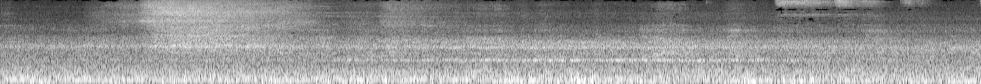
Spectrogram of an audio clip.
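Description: A passenger train running along the platform: a steady rumble of wheels on rail, with a faint thin whine.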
